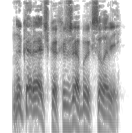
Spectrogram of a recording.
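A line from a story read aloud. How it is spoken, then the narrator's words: Chuckling. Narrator (Russian): хохотнул Коннор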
